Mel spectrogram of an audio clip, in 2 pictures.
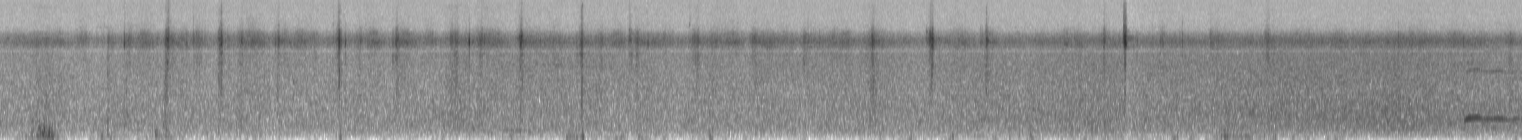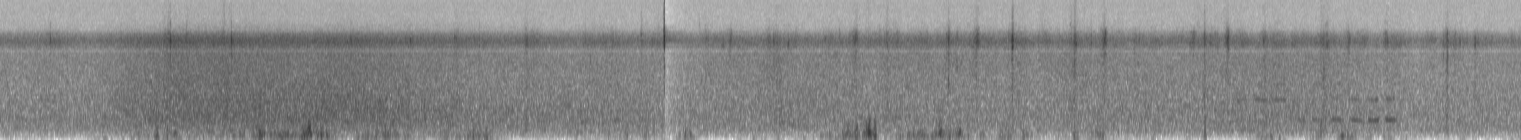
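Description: Footsteps crunching and scuffing on a leaf-strewn dirt path, irregular, with a few sharper snaps. Under them runs a steady rush of wind that swells for a few seconds around the middle.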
